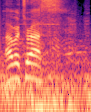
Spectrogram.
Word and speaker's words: Amaterasu: Amaterasu. Yeah, no, the U is silent.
